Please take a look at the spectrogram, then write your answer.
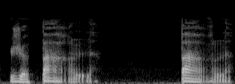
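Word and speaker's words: parle: So remember and after that you just put the ending uh and then the way to pronounce it is par. So remember we put it okay but then we don't really pronounce it.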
